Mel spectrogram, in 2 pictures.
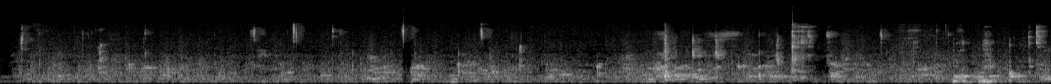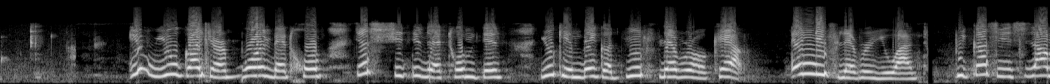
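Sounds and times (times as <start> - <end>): dishes clinking: 2.5 - 11.6.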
